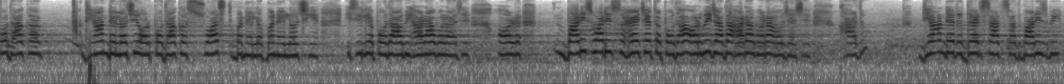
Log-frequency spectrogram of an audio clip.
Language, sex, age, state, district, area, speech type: Maithili, female, 30-45, Bihar, Purnia, rural, spontaneous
